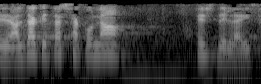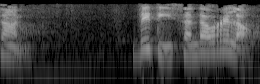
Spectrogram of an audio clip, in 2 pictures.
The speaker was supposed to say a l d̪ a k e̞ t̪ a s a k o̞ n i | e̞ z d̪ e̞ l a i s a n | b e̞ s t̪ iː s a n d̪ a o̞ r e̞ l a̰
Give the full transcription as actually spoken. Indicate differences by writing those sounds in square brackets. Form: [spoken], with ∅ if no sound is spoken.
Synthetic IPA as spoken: a l d̪ a k e̞ t̪ a s a k o̞ n [a] | e̞ z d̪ e̞ l a i s a n | b e̞ [∅] t̪ iː s a n d̪ a o̞ r e̞ l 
